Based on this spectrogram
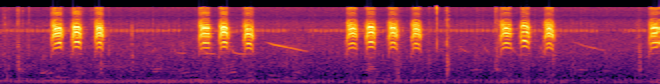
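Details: A chestnut-bellied seed finch chick peeps without pause next to a brown-plumaged bird. Very high, sharp peeps grouped in threes and fours, spaced about a second and a half apart.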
